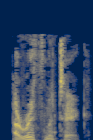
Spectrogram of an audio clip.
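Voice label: "arithmetic", British English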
